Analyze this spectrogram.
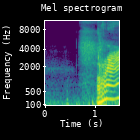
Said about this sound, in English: It sounds like a drowning cat.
